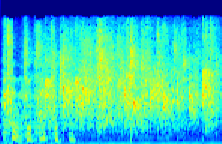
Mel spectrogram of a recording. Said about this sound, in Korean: 박수.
